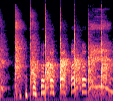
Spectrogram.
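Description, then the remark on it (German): Hands clap in a quick, steady rhythm, about seven sharp claps, while voices call out and exclaim over them. “ich möchte einfach nur klatschen.”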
